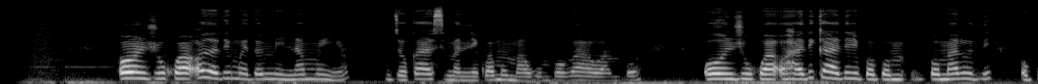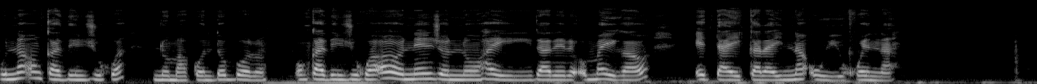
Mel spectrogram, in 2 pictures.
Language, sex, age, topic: Oshiwambo, female, 25-35, agriculture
